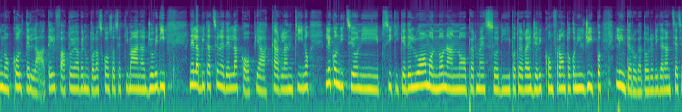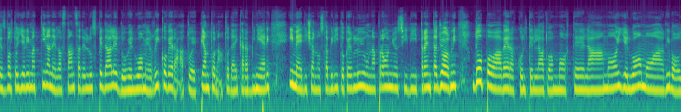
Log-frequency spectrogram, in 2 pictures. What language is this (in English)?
Italian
